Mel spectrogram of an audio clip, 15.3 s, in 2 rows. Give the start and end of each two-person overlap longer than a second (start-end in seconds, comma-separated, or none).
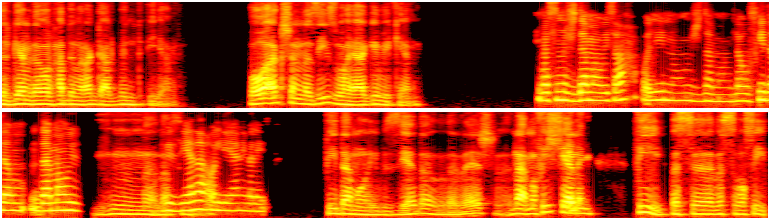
none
